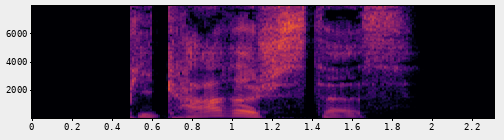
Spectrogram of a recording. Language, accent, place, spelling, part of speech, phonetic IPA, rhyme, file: German, Germany, Berlin, pikarischstes, adjective, [piˈkaːʁɪʃstəs], -aːʁɪʃstəs, De-pikarischstes.ogg
- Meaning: strong/mixed nominative/accusative neuter singular superlative degree of pikarisch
